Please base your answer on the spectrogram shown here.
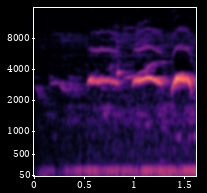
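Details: Brief stretch of Oriental magpie-robin song meant to train beginner caged birds: a few sustained, slightly wavering whistles rising at the end, above a constant low hum.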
